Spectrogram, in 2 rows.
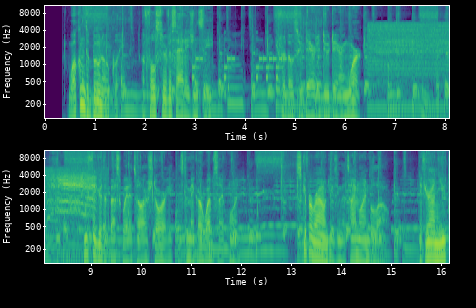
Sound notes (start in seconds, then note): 6.4 buzzing sound; 8.0 sound of man screaming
